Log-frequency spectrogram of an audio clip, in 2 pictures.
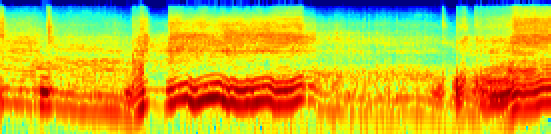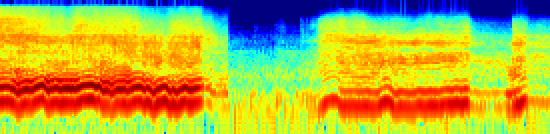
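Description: A dirt bike engine revs hard and rises and falls in pitch.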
